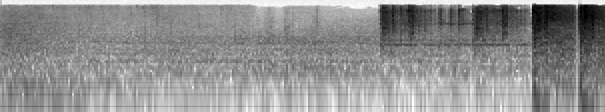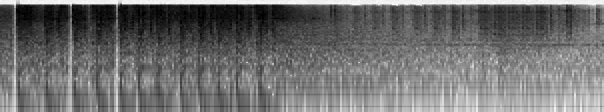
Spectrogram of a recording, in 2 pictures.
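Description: Gunfire in the video game Metro Exodus, at a nuclear silo: a quiet ambient stretch, then a burst of rapid automatic shots rattling close and loud for about two seconds before fading into lingering noise.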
